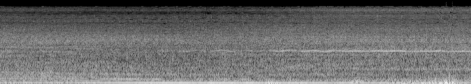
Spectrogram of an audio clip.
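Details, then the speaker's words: 2002 Jaguar XJ8 Sport (X308), non-supercharged 3.2 V8, sat outside for over two years, recently given a new alternator and battery. Deep, even V8 burble at tick-over with no timing chain or tensioner rattle on start; a normal, healthy idle. "That sounds fairly healthy, doesn't it?"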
